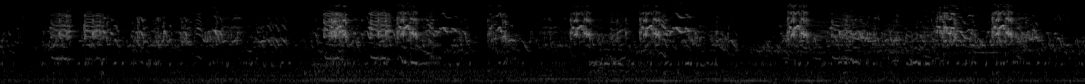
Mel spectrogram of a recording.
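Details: Scaly-breasted lorikeets fighting in a territorial squabble that lasted about ten minutes give harsh, shrill screeches and chattering squawks in rapid bursts, several birds calling over one another.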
